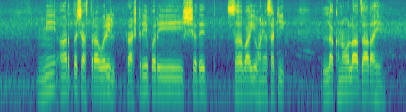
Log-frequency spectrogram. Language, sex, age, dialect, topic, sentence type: Marathi, male, 18-24, Standard Marathi, banking, statement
